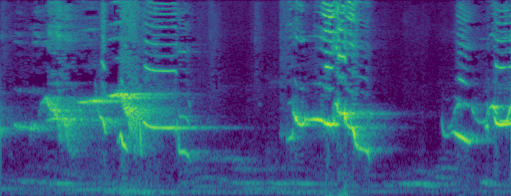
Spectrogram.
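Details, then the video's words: Black-naped oriole producing drawn-out, nasal, whistled glides mixed with harsh, grating notes, in three bursts with faint low hum behind. "Tiếng chim Vàng anh Gáy đen"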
